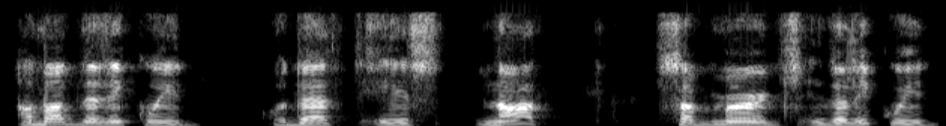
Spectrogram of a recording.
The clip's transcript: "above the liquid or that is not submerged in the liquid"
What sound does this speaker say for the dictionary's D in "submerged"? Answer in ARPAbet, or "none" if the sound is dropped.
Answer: none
